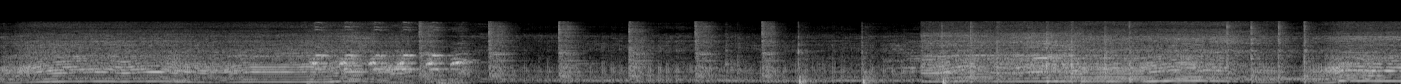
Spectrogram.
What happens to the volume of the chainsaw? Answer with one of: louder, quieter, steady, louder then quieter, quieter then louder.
quieter then louder.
